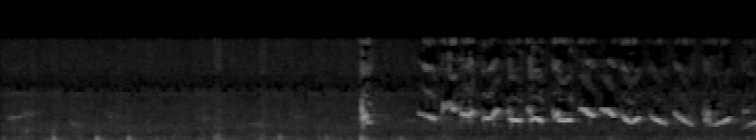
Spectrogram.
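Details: Curió, or lesser seed finch (Sporophila angolensis), singing the classic song meant to stir up females: a sharp opening note, then a quick, bright sequence of rising and falling whistles, roughly a dozen notes over three seconds.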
